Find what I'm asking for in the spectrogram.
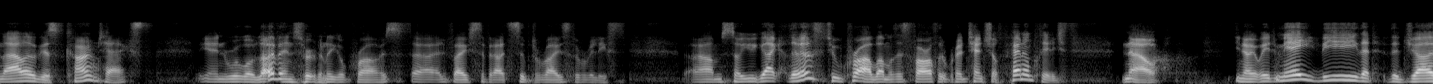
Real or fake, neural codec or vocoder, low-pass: fake; codec, 16 kHz in and 24 kHz out, 0.4 kbps, LongCat-Audio-Codec, four codebook decoder; 7.2 kHz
